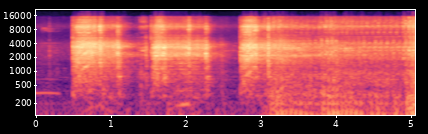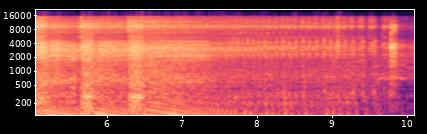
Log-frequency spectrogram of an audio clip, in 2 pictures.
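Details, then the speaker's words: Honda Supra X 125 carburettor single after refitting the detached main jet and setting air and fuel screws: a few bursts, then it starts easily without throttle and settles to a steady, even idle; normal start and idle. "tanpa menarik tuas gas, mesinnya mudah dinyalakan. Lihat, bagus kan, teman-teman?"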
